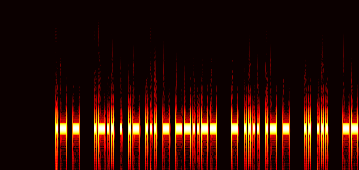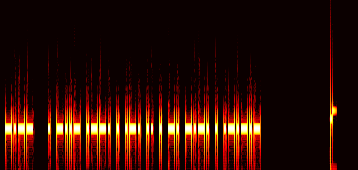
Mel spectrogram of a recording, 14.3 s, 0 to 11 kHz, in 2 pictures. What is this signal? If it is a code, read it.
Morse code, heard as a keyed tone, about 28 wpm, 700 Hz. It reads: AT LEAST, THAT IS MY EXPERIENCE.
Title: Sentences from Top 1000 Words - Review Part 3 - 28wpm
